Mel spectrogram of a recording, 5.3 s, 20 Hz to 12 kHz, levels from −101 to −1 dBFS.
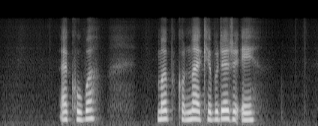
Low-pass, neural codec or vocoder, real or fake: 7.2 kHz; codec, 16 kHz, 0.2 kbps, FocalCodec; fake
